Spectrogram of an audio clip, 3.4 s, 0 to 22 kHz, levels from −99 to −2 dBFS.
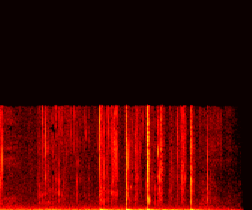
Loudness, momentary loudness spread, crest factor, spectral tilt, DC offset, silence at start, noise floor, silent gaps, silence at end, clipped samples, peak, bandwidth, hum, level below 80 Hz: -35 LUFS; 22 LU; 24 dB; -1.5 dB/octave; under 0.1%; 0 s; -56 dBFS; none; 0.65 s; under 0.1%; -6 dBFS; 11.5 kHz; none; -34 dBFS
